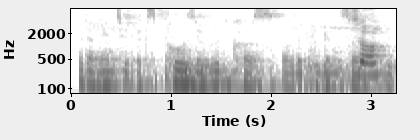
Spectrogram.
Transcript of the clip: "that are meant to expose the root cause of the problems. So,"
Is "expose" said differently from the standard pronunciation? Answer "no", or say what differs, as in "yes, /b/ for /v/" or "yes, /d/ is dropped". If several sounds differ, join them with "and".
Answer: no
